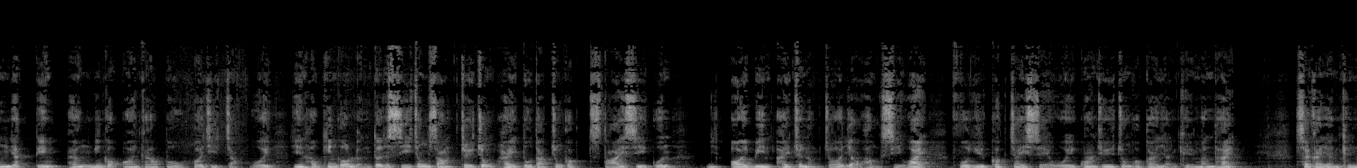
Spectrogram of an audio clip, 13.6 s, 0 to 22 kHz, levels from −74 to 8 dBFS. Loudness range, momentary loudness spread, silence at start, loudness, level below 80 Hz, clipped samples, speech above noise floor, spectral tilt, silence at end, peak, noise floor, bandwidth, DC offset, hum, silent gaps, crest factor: 3 LU; 7 LU; 0 s; -23 LUFS; -50 dBFS; under 0.1%; 26 dB; -4.5 dB/octave; 0 s; -6 dBFS; -49 dBFS; 16.5 kHz; under 0.1%; none; none; 18 dB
